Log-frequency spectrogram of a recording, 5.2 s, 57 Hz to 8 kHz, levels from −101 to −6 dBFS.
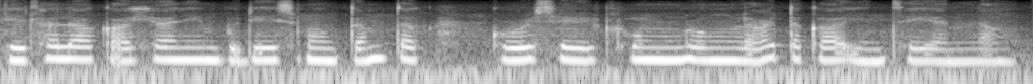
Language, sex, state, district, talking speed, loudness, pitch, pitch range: Mizo, female, Mizoram, Aizawl, 195 wpm, -13 LUFS, 240 Hz, 230-245 Hz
